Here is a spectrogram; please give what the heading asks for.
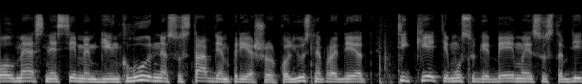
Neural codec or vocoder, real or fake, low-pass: none; real; 10.8 kHz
